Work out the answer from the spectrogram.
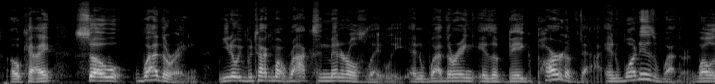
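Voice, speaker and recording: A male science teacher narrating a slide lesson in a chatty way, checking in with students and saying his voice is still recovering from hoarseness. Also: medium pitch. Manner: chatty, checks in with frequent "okay?". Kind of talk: recorded classroom lesson over slides.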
